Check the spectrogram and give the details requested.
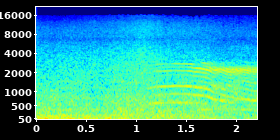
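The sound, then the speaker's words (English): A yellow submarine surfaces from the sea: a steady, loud rush of churning water, joined halfway through by rising, whistling tones as it breaks the surface. No one speaks. “There it is. Oh, my God, a submarine.”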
